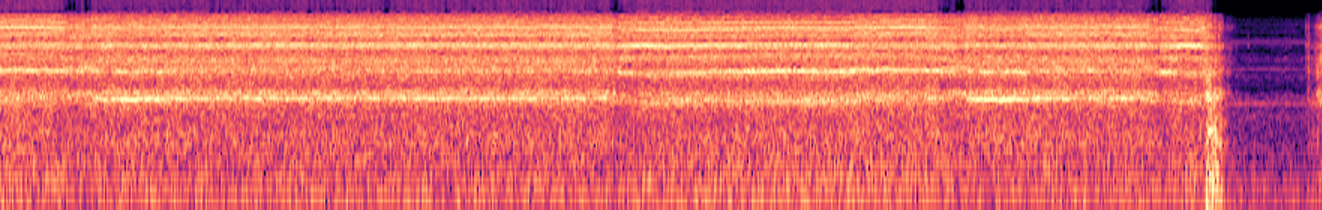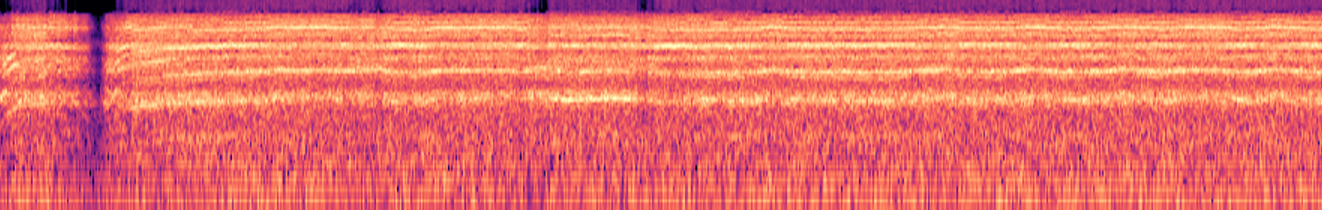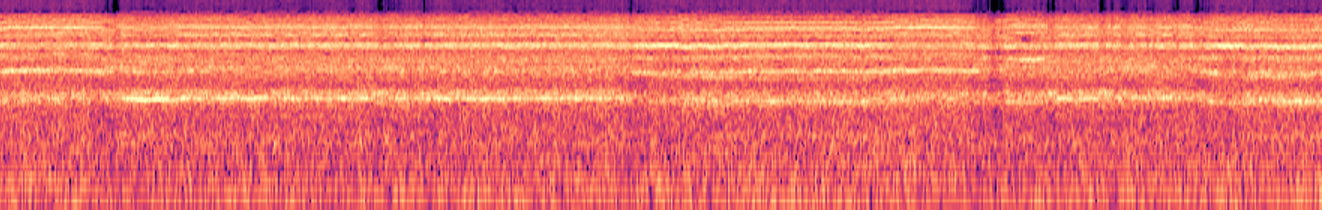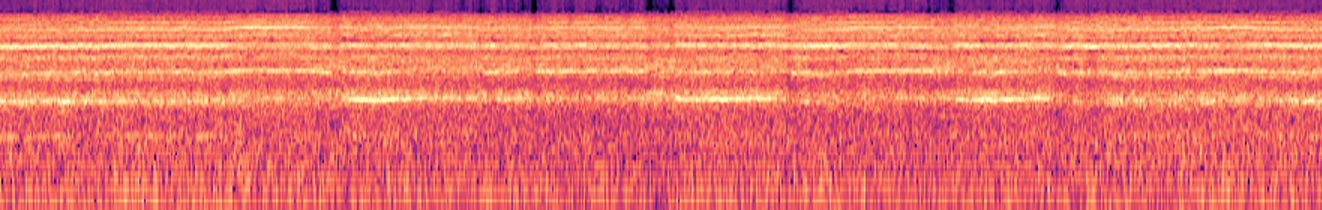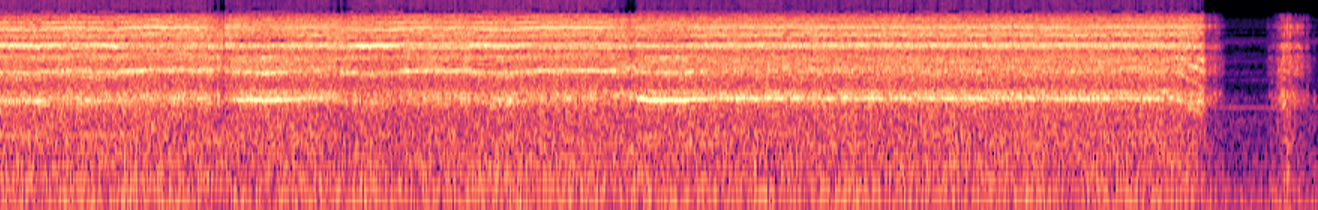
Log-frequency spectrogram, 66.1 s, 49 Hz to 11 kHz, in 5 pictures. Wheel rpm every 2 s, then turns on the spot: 230, 230, 230, 220, 220, 230, 70, 140, 230, 230, 220, 220, 230, 230, 230, 230, 220, 210, 230, 220, 210, 230, 230, 230, 230, 220, 210, 230, 230, 230, 230, 230, 120.
none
